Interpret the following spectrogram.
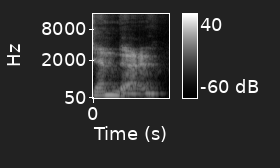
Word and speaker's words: Gendo: It's pronounced Jendo, but the the name um comes from Well, this is I might have a very halfbaked story to be honest.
